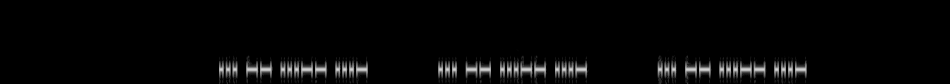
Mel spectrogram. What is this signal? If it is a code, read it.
Morse code, heard as a keyed tone, about 34 wpm, 700 Hz. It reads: SM3V SM3V SM3V
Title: DXCC-100 Call Signs - 4 Characters - Repeated 3x - 35wpm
